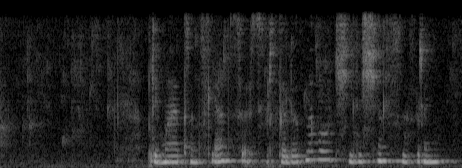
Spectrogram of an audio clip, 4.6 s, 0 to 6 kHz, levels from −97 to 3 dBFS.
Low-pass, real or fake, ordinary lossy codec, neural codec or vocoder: 5.4 kHz; real; none; none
